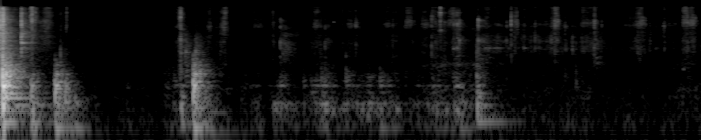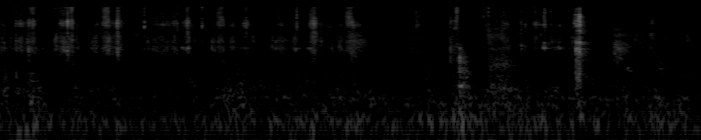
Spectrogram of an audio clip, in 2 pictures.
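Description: Wooden parts of an antique hand-crank massage tool being handled on a work table: a clatter of knocks at the start and another knock about two seconds in, then a short scraping rattle lasting about two seconds, followed by a few faint small ticks.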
